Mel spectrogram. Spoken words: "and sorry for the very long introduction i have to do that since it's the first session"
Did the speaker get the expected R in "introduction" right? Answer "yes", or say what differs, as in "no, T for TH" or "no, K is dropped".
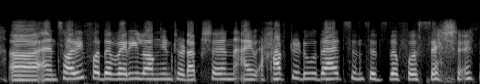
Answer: yes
